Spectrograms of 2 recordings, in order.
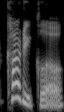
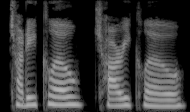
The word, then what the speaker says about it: Chariklo: can pull up your Chariklo. It looks like Chariklo, like it's spelled Chariklo, if that helps.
